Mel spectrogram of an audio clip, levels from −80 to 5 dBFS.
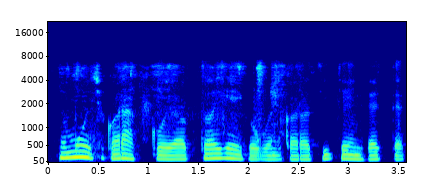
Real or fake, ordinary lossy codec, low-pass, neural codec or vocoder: real; none; 7.2 kHz; none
